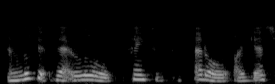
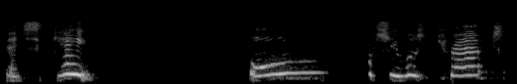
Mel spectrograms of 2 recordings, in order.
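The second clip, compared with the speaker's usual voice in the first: much higher, hammed-up cry of alarm; dramatic dismay; 4 dB louder, much slower than usual. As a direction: sound shocked for the kids. Dramatic peril in story.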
